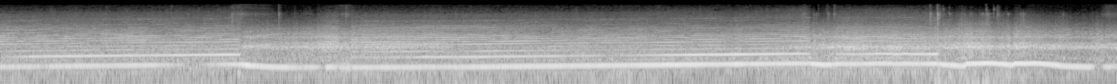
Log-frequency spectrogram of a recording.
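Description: A racing car engine revs and drones steadily through loudspeakers, rising and dropping with each gear change.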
